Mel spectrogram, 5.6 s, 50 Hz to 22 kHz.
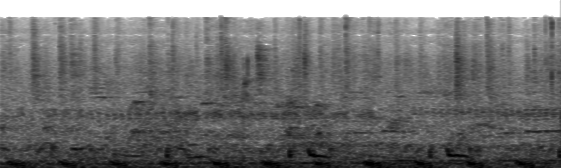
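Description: Racing pigeons returning home after a 94 km training flight in Lumban, Laguna, cooing steadily and close by, with soft overlapping calls and faint chirps against a constant outdoor background.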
